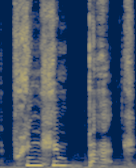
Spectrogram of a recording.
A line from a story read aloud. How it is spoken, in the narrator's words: cried the old woman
